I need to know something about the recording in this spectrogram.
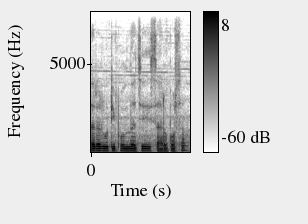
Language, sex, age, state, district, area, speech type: Nepali, male, 45-60, West Bengal, Kalimpong, rural, spontaneous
